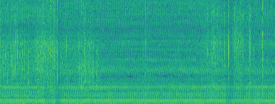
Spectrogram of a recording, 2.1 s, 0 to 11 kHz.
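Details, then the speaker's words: Harbor Freight 12V 150 PSI inflator compressor filling a flat Jeep Comanche tire, 26 psi at about three to three and a half minutes; steady high buzzing hum, not overly noisy, no knocks: normal running. "she's still going that's not overly noisy 26 pounds three and a half minutes"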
